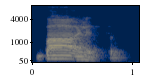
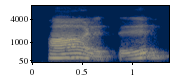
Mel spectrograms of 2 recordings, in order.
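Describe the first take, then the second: First: "பா" as baa, with b; voiced ba. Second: "பா" as paa, slow, with p; voiceless pa. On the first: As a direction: voice the lips' sound in "பா" as b. ("பா" அதிர்வுள்ள b ஒலி) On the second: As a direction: say "பா" with an unvoiced p. ("பா" அதிர்வில்லாத p ஒலி) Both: Shown as a demonstration. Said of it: "என்ன சத்தம் அப்படின்னு".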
